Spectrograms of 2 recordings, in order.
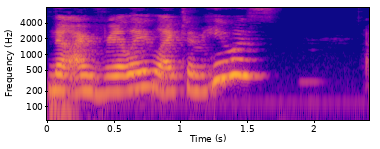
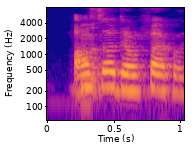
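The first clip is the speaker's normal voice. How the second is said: ordinary talk, nothing marked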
